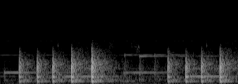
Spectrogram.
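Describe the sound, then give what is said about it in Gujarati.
Knuckles rap on a neighbour's door during a quiet lockdown: a quick run of about five firm knocks, a short pause, then another rapid run of knocks, with a faint steady hum underneath. “મેં સામેવાળાનો દરવાજો ખટખટાવ્યો.”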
